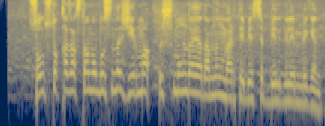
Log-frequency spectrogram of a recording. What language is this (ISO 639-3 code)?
kaz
